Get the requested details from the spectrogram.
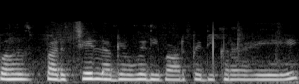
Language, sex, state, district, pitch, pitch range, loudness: Hindi, female, Uttar Pradesh, Jalaun, 230 Hz, 220-240 Hz, -16 LUFS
